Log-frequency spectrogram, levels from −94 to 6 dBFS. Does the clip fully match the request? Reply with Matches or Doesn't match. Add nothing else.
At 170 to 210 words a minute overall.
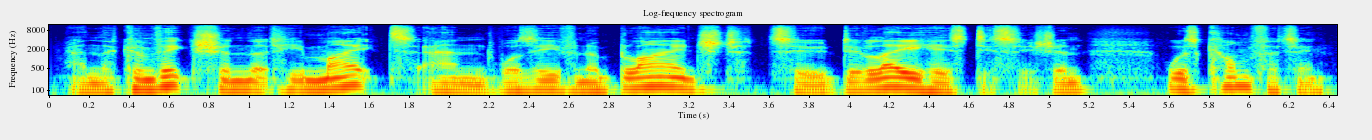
Doesn't match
